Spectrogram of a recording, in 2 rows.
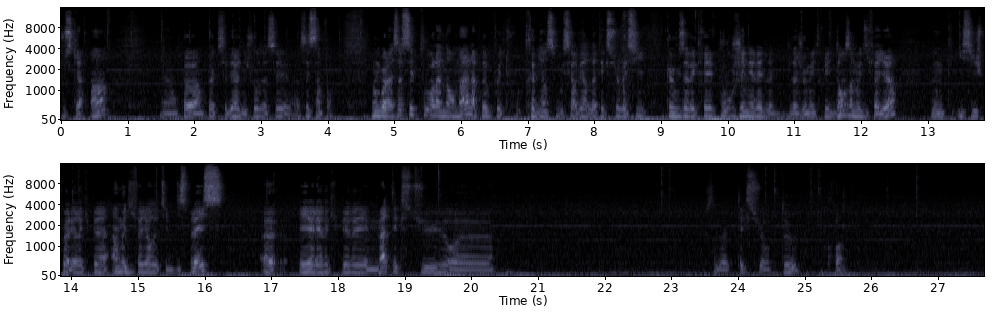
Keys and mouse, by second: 0.3 click, 2.9-5.3 drag, 8.5 Tab, 9.0 Tab, 9.4 Tab, 9.8 Tab, 10.2 Tab, 10.6 Tab, 11.9-13.7 drag, 13.9-17.3 drag, 19.9 Tab, 20.5 a, 20.9 a, 25.6 Tab.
